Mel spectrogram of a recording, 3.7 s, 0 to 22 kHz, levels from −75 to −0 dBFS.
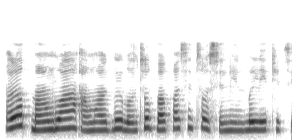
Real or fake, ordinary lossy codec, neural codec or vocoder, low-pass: fake; none; autoencoder, 22.05 kHz, a latent of 192 numbers a frame, VITS, trained on one speaker; 7.2 kHz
